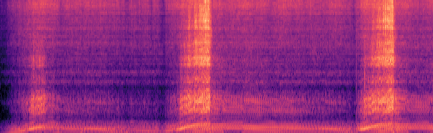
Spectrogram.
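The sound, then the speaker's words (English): A car engine revving through a TrueX-design straight-pipe exhaust with no muffler. Three loud, sharp revs climb in pitch over a steady rumbling idle, each with a raspy, crackling edge. “if you're going for that straight pipe sound, or you want a little bit more of that race car kind of cackle and pop”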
